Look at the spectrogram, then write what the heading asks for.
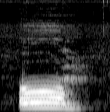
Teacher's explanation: दीर्घ स्वर से तीन गुना समय लगता है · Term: प्लुत स्वर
